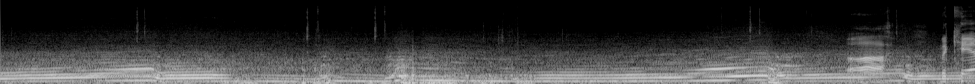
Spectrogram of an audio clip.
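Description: A 2020 McLaren 720S Spider driven with the top down, its engine note running steadily throughout with repeated rises and dips in pitch as it revs and shifts, loud and close.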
